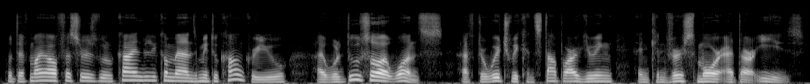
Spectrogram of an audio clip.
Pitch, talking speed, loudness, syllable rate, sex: 140 Hz, 215 wpm, -19 LUFS, 5.2 syllables/s, male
